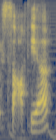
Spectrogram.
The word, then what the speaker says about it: Safia: And joining us today on this conversation is I, Safia, rhymes with mafia.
